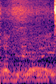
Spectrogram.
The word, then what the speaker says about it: LaCroix: It's not LaCroix. It's LaCroix. Yeah, that's how you say it if you're like a douchebag or something. How do you say it? LaCroix. LaCroix. Yeah. That's Why do you get LaCroix out of that? Because that's It's the just so OIX. random. It's French.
